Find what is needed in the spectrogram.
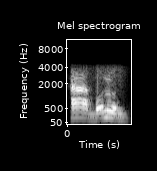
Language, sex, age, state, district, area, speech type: Bengali, male, 18-30, West Bengal, South 24 Parganas, urban, conversation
